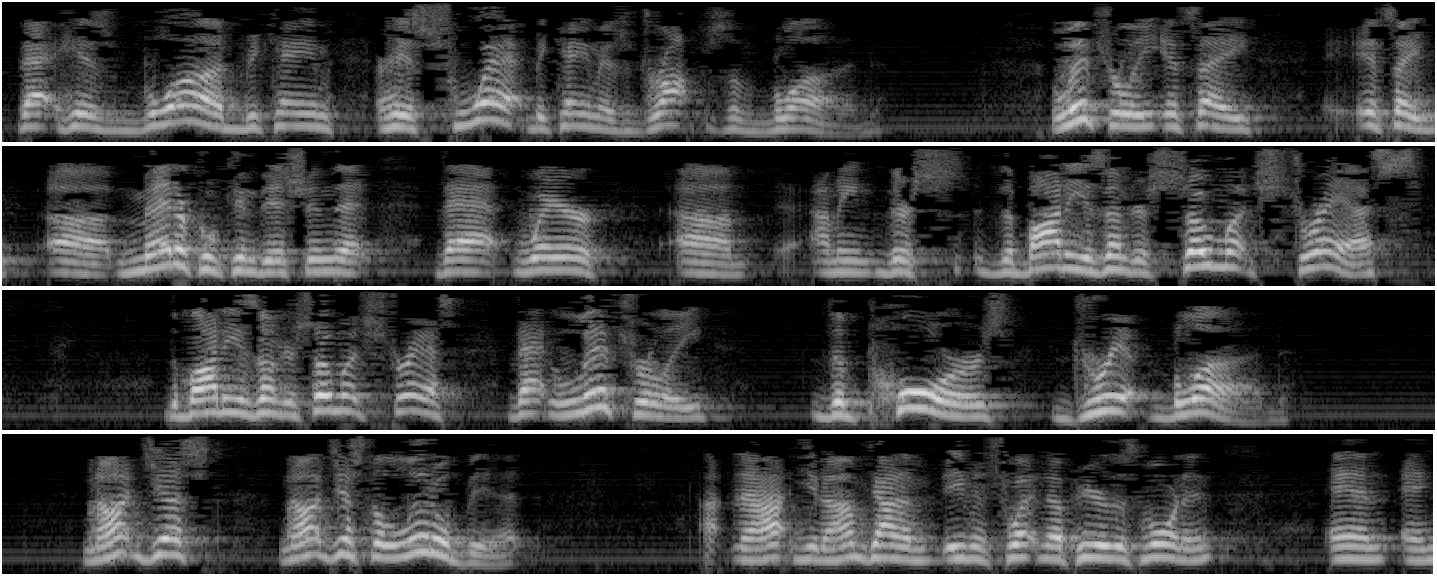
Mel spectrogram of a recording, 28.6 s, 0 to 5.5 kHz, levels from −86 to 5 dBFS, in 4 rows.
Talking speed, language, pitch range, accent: 140 wpm, English, 160-210 Hz, American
